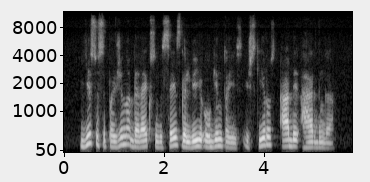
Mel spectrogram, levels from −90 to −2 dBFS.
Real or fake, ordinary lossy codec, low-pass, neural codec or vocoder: real; Opus, 24 kbps; 10.8 kHz; none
